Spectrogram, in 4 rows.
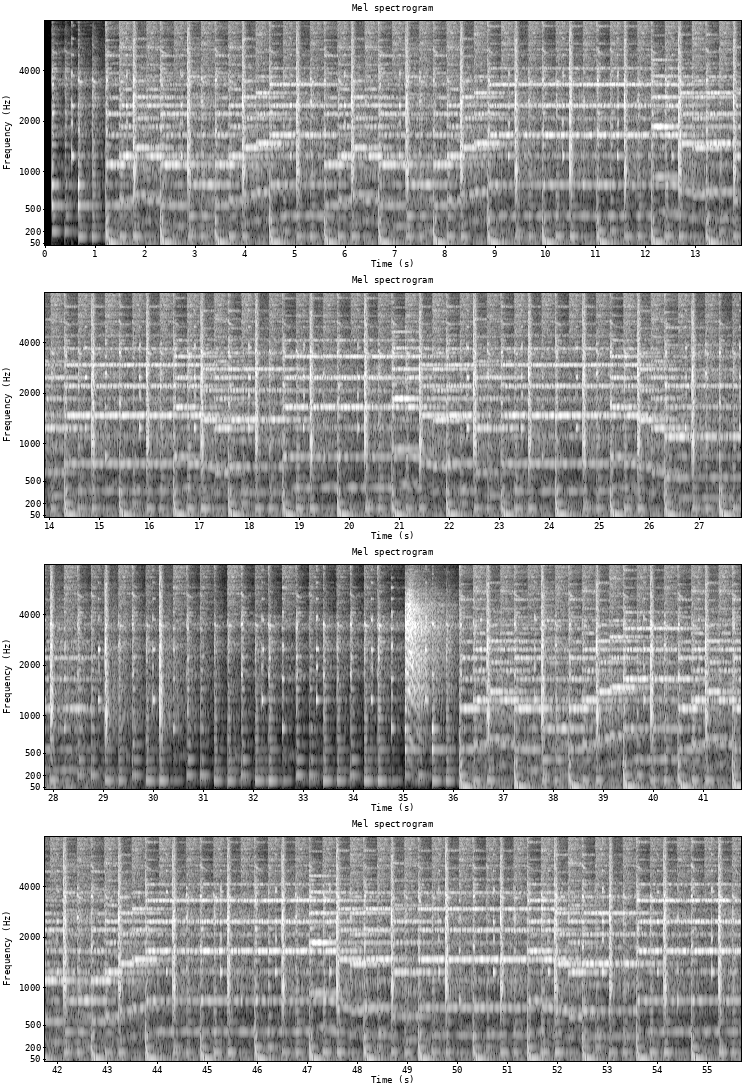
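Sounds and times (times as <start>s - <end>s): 
karaoke backing track: 0.5s - 55.6s.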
